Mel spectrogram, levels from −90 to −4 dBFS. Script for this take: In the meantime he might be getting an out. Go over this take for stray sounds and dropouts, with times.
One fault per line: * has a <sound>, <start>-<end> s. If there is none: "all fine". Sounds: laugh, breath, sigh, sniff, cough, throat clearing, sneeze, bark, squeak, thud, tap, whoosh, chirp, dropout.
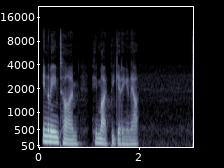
all fine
